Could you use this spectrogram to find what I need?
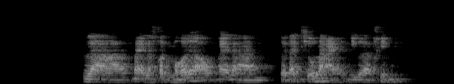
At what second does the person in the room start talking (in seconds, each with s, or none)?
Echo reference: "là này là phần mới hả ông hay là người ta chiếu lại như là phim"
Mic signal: none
